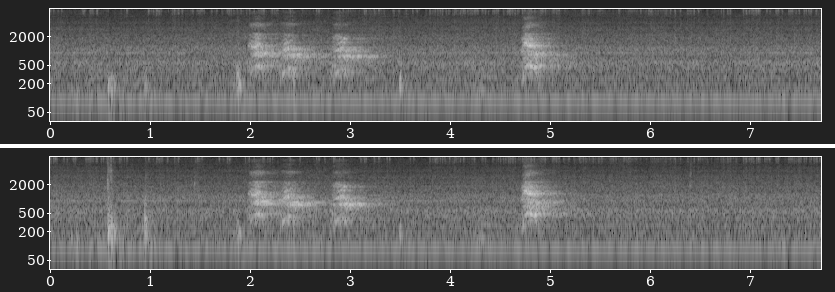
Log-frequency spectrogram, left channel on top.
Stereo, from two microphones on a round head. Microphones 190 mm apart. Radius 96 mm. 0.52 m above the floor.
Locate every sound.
2.0 s a dog barking: centre (ahead or behind), 2.5 m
